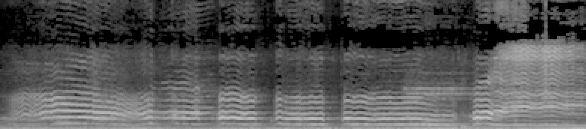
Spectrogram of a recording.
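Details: A premature newborn's sustained, high-pitched crying in repeated wails with short breaths between, during cannula insertion; a pain cry during a needle procedure.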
